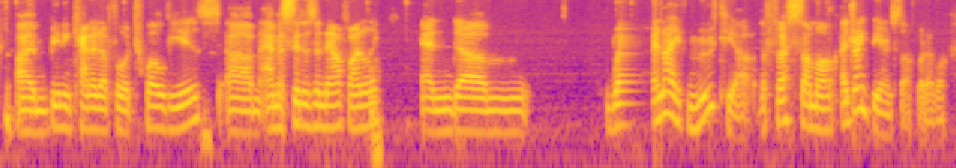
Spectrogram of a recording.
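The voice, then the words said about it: Australian accent. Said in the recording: “I'm from Australia, I guess you can hear the accent.”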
